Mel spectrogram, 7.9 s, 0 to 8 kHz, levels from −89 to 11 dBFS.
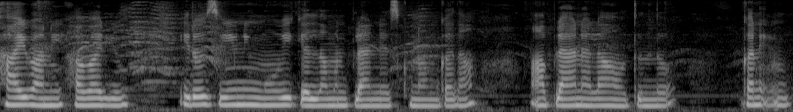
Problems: constant background noise, continuous background conversations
